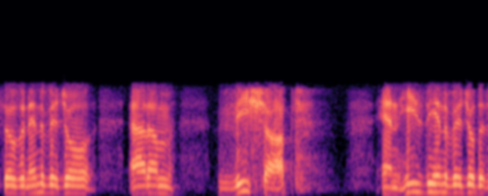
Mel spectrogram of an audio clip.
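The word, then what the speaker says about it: Weishaupt: was an individ Adam vop and he's the individual that designed Washington DC you've heard of him it's his name spelled with a W Wei s h a u PT heard of him right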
